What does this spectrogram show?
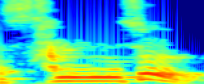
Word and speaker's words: Samsung: SAM 같은 경우는 3으로 읽으시면 되고요. SUNG는 숭으로 읽어주시면 됩니다. 그래서 삼숭, 그게 스페인어 발음이라고 보시면 됩니다.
